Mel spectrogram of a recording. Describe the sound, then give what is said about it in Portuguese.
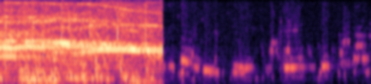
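Office staff cheer and shout together to celebrate hitting a sales target. The loud burst of crowd noise lasts about a second and a half, then cuts off sharply, leaving faint, scattered voices. “Perdão pelo barulho, o pessoal comemorando meta batida aqui.”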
